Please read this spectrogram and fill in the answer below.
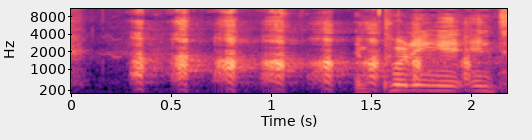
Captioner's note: laughs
